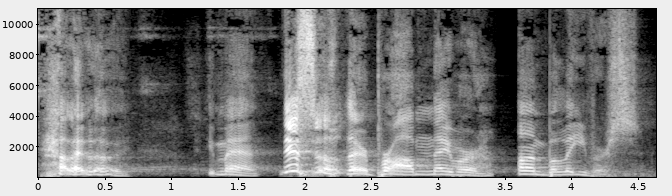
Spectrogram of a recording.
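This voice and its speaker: A man preaching a sermon in a church, fervent and shouting in bursts, punctuated with amens and hallelujahs. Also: high voice, very animated, normal speed, vocal fry, slightly rough.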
